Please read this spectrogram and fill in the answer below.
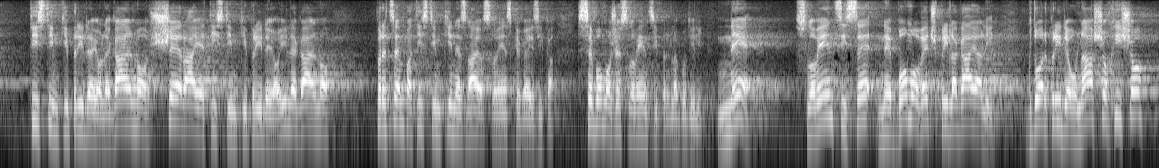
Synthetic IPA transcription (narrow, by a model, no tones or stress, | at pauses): t̪ist̪imkipɾiːd̪ɛjɔlɛɡaːlnɔʃɛɾaːjɛt̪ist̪imkipɾiːd̪ɛjɔilɛɡaːlnɔ | pɾɛt̪t̪sɛmpat̪ist̪imkinɛznaːjɔslɔʋeːnskɛɡajɛziːka̰ | sɛboːmɔʒɛslɔʋeːnt̪sipɾilaɡɔd̪iːli | nɛ | slɔʋent̪sisɛnɛboːmɔʋɛt͡ʃpɾilaɡaːjaliɡd̪oːɾpɾiːd̪ɛwnaːʃɔxiːʃɔ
